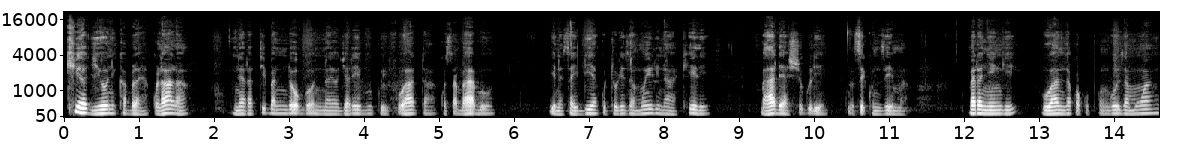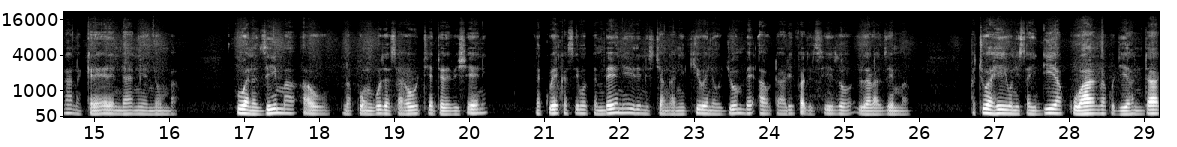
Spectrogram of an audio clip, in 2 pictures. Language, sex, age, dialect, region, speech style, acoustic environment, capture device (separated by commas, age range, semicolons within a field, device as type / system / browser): Swahili, male, 25-34, Kenya - Nairobi Sheng-influenced, Kenya, focused, nature, mobile / Linux / Chrome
